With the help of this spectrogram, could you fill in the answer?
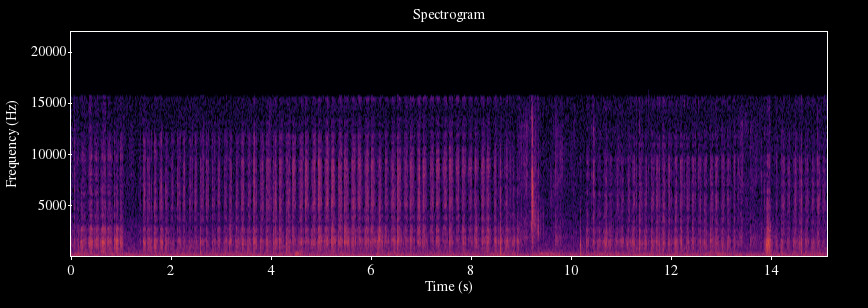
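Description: A red marker is rubbed back and forth across a flat velvet coloring poster on a stiff backing, making a steady, soft, scratchy rubbing with a bright, hissy texture. The strokes run continuously at an even, quiet level, broken by a brief sharper click just after nine seconds and another near fourteen seconds.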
